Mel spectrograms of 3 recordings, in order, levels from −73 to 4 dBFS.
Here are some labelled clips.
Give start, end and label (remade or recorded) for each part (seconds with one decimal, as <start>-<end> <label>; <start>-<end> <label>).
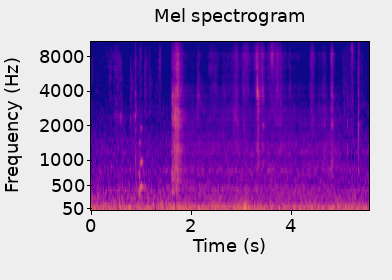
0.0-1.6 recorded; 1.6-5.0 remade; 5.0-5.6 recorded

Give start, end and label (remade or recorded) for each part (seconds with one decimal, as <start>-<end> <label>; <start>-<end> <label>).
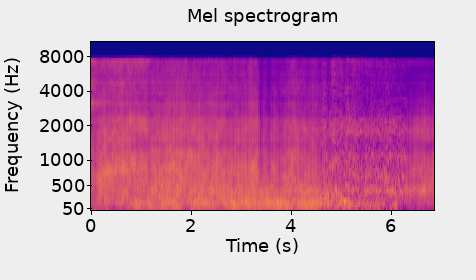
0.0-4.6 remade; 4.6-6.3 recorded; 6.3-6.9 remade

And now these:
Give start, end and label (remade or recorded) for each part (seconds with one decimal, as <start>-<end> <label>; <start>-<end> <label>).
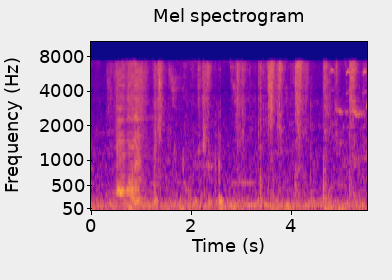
0.0-0.4 recorded; 0.4-1.3 remade; 1.3-5.5 recorded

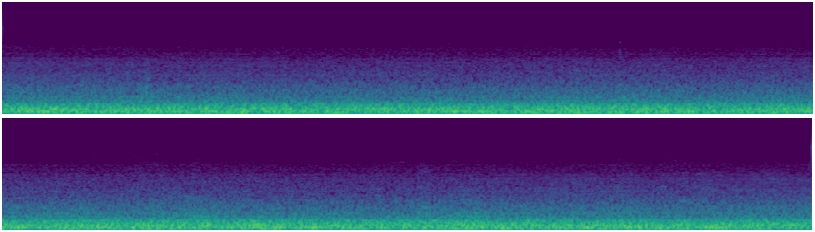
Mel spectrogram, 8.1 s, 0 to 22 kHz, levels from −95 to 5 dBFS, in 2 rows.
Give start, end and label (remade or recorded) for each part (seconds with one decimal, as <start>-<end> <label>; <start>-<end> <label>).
0.0-0.5 remade; 0.5-1.0 recorded; 1.0-1.6 remade; 1.6-6.5 recorded; 6.5-7.0 remade; 7.0-7.5 recorded; 7.5-8.1 remade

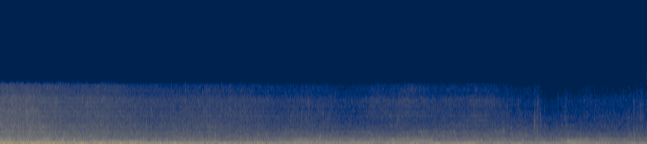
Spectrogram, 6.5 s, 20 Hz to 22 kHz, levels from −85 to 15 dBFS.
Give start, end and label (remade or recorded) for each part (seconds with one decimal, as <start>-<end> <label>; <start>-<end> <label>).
0.0-6.5 recorded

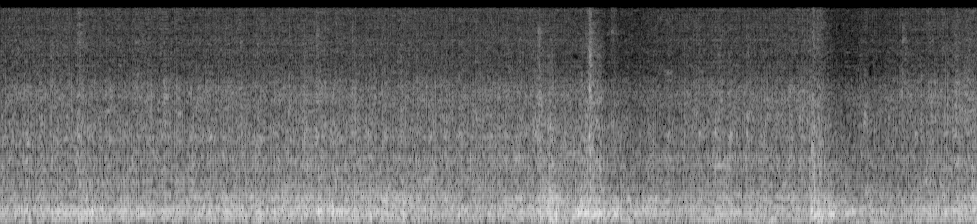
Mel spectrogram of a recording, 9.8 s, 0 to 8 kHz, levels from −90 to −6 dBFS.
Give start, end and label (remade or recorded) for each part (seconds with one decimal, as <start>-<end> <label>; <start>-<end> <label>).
0.0-9.8 remade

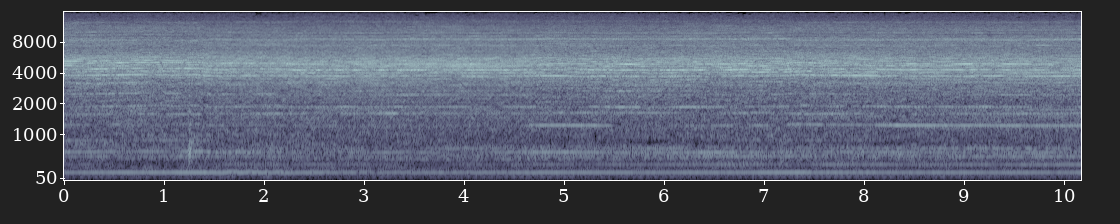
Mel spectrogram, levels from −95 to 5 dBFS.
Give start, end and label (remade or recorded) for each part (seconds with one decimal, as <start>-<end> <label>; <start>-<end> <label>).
0.0-1.4 recorded; 1.4-4.7 remade; 4.7-10.2 recorded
